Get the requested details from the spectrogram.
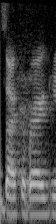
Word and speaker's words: Zuckerberg: is that how you say his name? – Zuckerberg, yeah.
